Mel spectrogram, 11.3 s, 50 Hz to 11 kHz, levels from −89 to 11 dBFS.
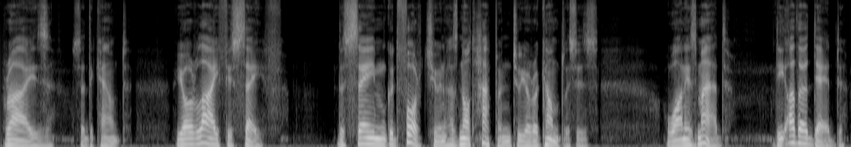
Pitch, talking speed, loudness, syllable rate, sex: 110 Hz, 120 wpm, -18 LUFS, 4.2 syllables/s, male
